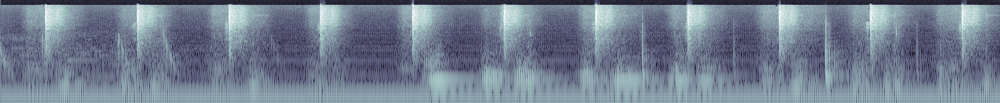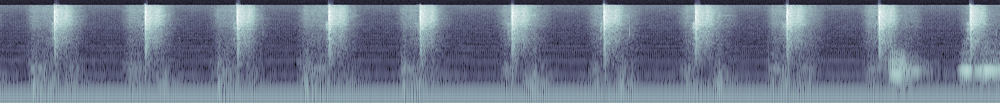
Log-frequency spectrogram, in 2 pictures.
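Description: Techno from a DJ mix: a steady kick drum about twice a second under sharp, dry clicking hi-hats about four a second, with a low held note entering about two seconds in for a second and a half.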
